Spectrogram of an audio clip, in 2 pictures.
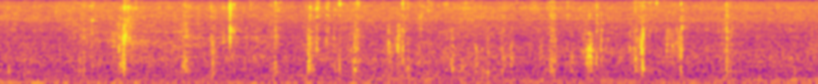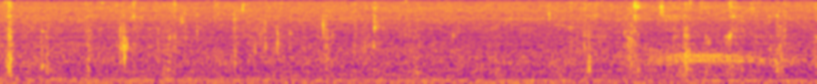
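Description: Fingers pick through crisp leafy food with soft rustling and crackling.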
